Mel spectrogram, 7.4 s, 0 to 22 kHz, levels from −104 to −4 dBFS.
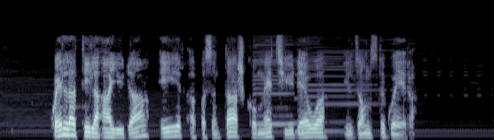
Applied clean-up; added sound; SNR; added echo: classical method spectral subtraction.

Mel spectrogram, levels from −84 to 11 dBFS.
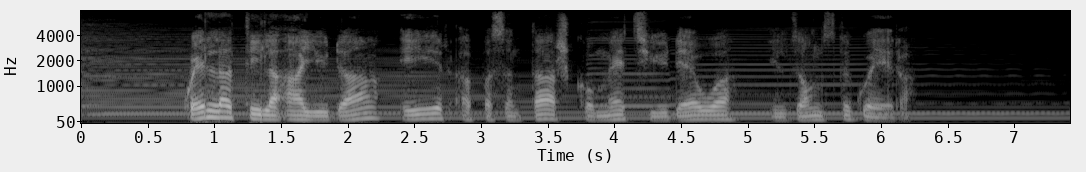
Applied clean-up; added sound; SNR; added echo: none; Guitar + Wind instrument, woodwind instrument; 15 dB; none.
